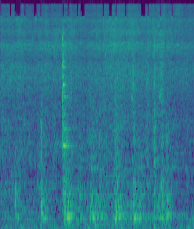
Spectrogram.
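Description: Chutney spice mix dry-roasting in a pan for a Maharashtrian thali, a soft steady sizzle broken by repeated scraping stirs at a close, moderate level.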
